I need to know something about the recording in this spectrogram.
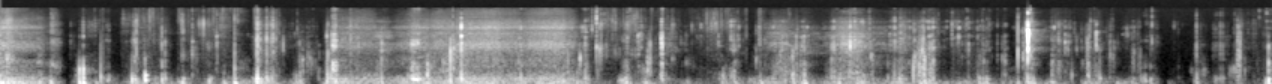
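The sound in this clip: Someone chews bread topped with Kassler roast pork and Polish mustard, making many soft crunches and wet chewing sounds in an uneven rhythm. One sharper, louder crunch stands out near the end, with no talk.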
